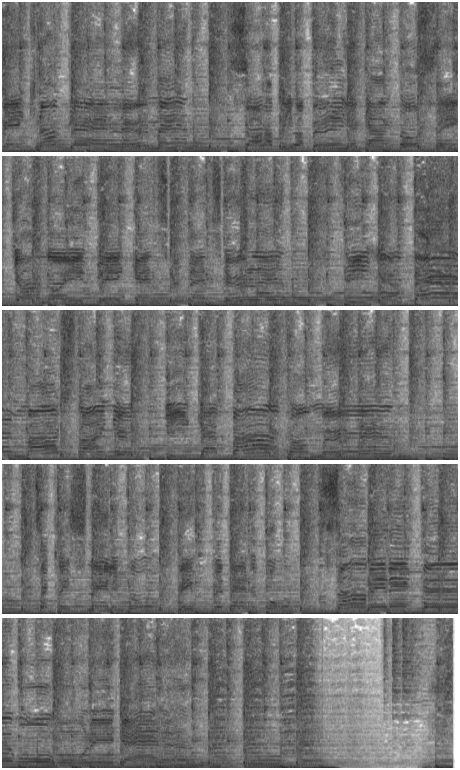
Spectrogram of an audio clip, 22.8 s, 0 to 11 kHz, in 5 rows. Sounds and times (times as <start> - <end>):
Music: 0.0 - 22.8.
